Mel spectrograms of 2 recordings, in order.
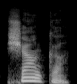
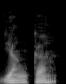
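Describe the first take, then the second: First: The name starts with a sh sound. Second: The name starts with a Y sound. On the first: "when Argentines, they go sh" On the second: "Yanka would be double L, Yanka"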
